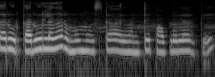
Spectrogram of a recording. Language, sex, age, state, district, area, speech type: Tamil, female, 18-30, Tamil Nadu, Karur, rural, spontaneous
